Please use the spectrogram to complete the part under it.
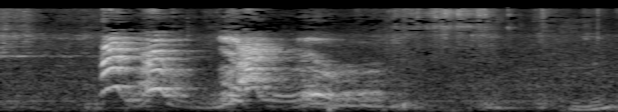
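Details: Pet German Shepherd barking and whining to wake his owner: two loud harmonic barks, the second drawn out and sliding down into a whine, then soft low grumbling whimpers trailing off.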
